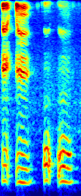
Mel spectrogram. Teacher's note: हम जब ई बोलेंगे तो हमारा जो जीवा है, ठीक है, वो बिल्कुल ऊपर चली जाएगी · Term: संवृत स्वर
